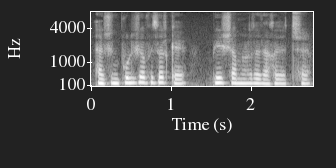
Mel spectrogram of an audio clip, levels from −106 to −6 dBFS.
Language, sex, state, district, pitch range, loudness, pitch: Bengali, male, West Bengal, Cooch Behar, 170-195 Hz, -15 LUFS, 180 Hz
